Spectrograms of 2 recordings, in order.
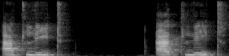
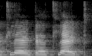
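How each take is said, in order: First: एथलीट the right way, dental th; correct pronunciation. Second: एथलीट said "et-leet" with hard t; एथलीट with a plain t, the wrong way; common misreading. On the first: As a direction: say एथलीट as "athleet". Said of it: "main pronunciation होता है". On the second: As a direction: read एथलीट as "etleet". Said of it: "जबकि main pronunciation होता है". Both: Shown as a demonstration.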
